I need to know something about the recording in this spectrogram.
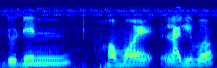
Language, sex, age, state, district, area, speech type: Assamese, female, 45-60, Assam, Sivasagar, rural, spontaneous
